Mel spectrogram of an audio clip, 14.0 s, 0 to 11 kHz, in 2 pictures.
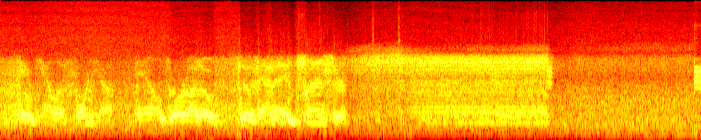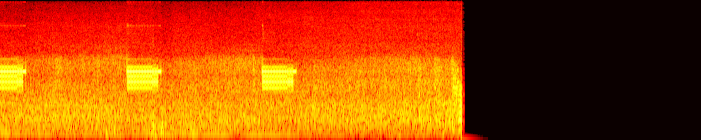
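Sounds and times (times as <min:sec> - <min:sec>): loud multi-tone buzz: 0:06.9 - 0:07.3
warbling digital data bursts: 0:07.0 - 0:07.3.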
